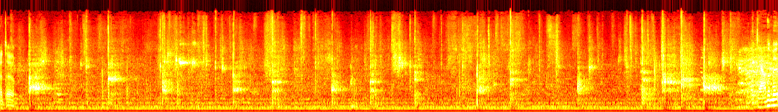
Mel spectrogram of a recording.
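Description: Paddles strike a plastic ball back and forth in a quick rally.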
